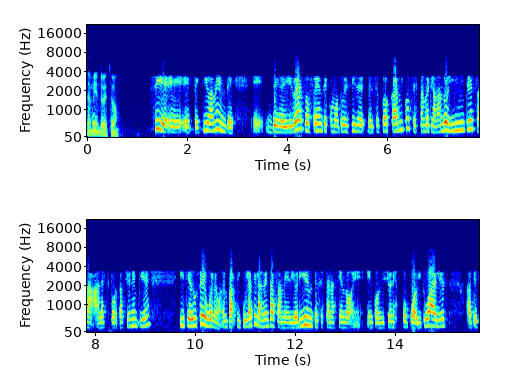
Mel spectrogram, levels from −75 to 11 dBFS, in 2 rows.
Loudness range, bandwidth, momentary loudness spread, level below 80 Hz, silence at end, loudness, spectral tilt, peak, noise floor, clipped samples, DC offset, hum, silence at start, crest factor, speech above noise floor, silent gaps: 3 LU; 7.2 kHz; 12 LU; -64 dBFS; 0.05 s; -17 LUFS; -6.5 dB/octave; -2 dBFS; -63 dBFS; under 0.1%; under 0.1%; none; 0 s; 16 dB; 46 dB; none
